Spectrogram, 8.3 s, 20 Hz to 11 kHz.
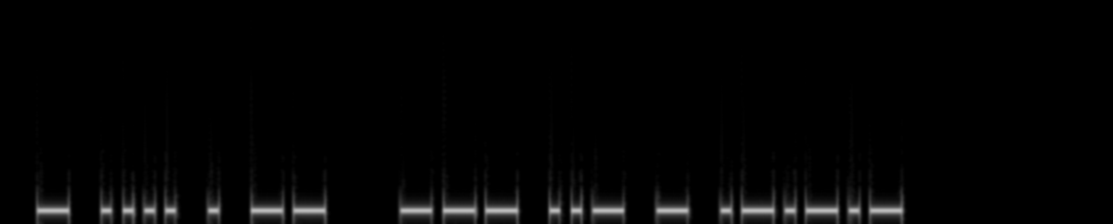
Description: Morse code, heard as a keyed tone, about 15 wpm, 700 Hz. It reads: THEM OUT.
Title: Sentences from Top 500 Words 15wpm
